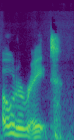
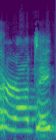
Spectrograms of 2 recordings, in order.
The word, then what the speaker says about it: Odorate: word no it's not odorante because the article specifically mentions that it's a mash-up of the words odor and rate unless it's pronounced rate okay so the company is called odorate which will use science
